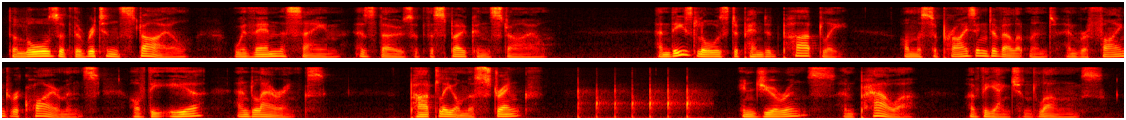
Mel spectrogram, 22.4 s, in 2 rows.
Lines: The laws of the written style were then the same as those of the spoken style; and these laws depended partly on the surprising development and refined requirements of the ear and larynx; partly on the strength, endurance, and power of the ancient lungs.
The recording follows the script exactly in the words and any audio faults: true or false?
false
